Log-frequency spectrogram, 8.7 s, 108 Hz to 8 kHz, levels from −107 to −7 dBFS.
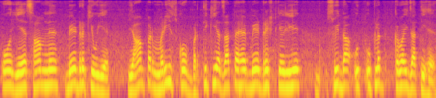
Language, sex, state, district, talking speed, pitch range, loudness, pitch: Hindi, male, Rajasthan, Bikaner, 165 wpm, 170-190 Hz, -13 LUFS, 180 Hz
